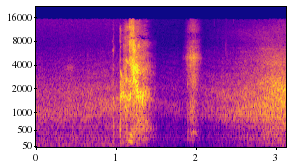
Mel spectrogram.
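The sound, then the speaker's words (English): A single sneeze bursts out sharply after a quiet moment, a loud, breathy explosive burst that fades quickly into a low background. “I'm going to sneeze again.”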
